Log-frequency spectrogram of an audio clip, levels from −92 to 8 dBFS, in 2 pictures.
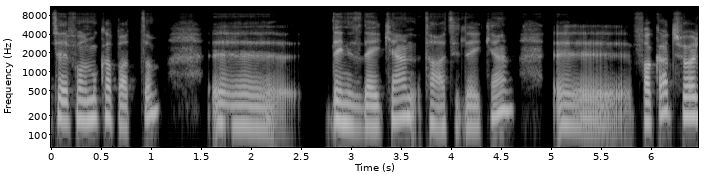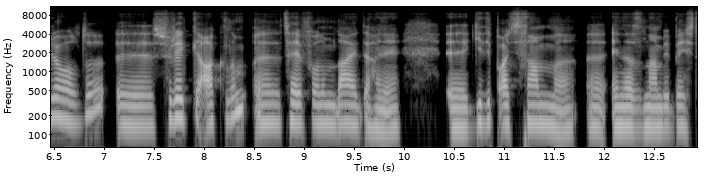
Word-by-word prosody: telefonumu 180 -1 0
kapattım, 185 +5 -2 0.5
eee, 145 -3 -2 0.5
denizdeyken, 155 +4 0
tatildeyken. 155 - -3 0.4
Eee, 70 -5 -3
fakat 165 +8 +1
şöyle 195 -1 +4
oldu, 180 +8 0
eee, 140 -1 +1
sürekli 180 +6 +4
aklım, 185 +10 +4
eee, 155 0 +1
telefonumdaydı, 150 -1 +2
hani, 130 0 0 0.5
eee, 130 0 +3
gidip 155 +5 -4
açsam 150 0 +3
mı? 130 -2 -1
Eee, 135 -1 -1
en 135 +1 +3
azından 135 0 +2
bir 135 -2 -3
5 140 -2 -1
150 Hz, 110 wpm, -26 LUFS, 135-175 Hz, 0.5 s, şöyle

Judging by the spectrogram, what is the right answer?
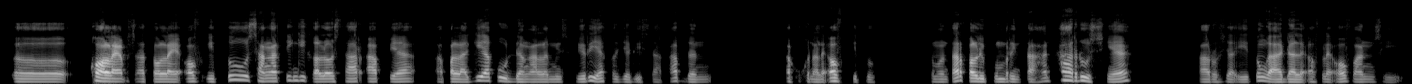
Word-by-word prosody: eee, 125 -1 +1 0.3
kolaps 135 -2 +8
atau 130 -1 -3
layoff 125 +3 +2
itu 205 +10 -2
sangat 145 -4 +1
tinggi 185 -1 -4
kalau 130 +1 +2
startup 135 0 -2
ya, 130 +1 -1 0.2
apalagi 125 +8 +1
aku 155 -5 -1
udah 120 -1 -3
ngalamin 120 +1 -4
sendiri 130 +1 -3
ya 145 - -6
kerja 120 -3 -10
di - - -13
startup, 115 +7 -10
dan 115 0 -8 0.8
aku - - -7
kena - - -6
layoff 155 0 +5
gitu. 115 -3 -15 0.6
Sementara 120 -1 0
kalau 140 -1 +6
di 130 - -3
pemerintahan 130 +3 -6
harusnya 170 -4 +2 0.6
harusnya 115 0 -6
itu 115 0 -9
enggak 115 -8 +3
ada 120 - +3
layoff-layoff-an 120 0 -5
sih. 110 -2 -21
130 Hz, 150 wpm, -25 LUFS, 120-140 Hz, 0.8 s, kolaps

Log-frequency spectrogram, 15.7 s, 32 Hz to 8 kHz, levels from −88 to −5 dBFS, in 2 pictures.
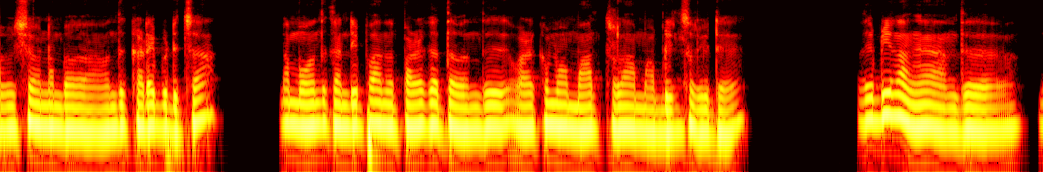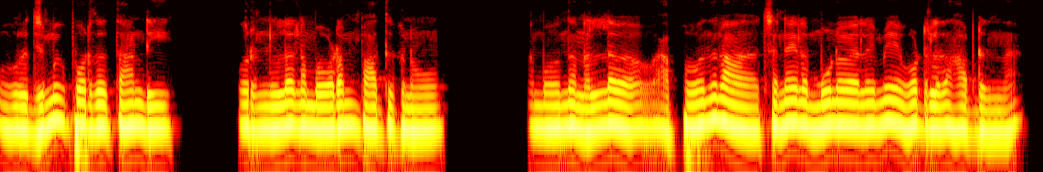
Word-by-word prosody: விஷயம் 140 +1 +1
நம்ம 130 -1 +1 0.3
வந்து 130 +2 0
கடைப்பிடிச்சா, 135 +1 0 0.6
நம்ம 150 -1 +1
வந்து 145 +1 0
கண்டிப்பா 140 +1 +1
அந்த 140 -1 +1
பழக்கத்த 140 0 +1
வந்து 125 +2 0 0.2
வழக்கமா 135 +1 +1
மாற்றலாம்." 130 0 0
அப்பிடின்னு 115 +1 -1
சொல்ட்டு. 115 -2 0 1.0
அது 160 - -2
எப்பிடின்னாங்க 170 -6 +3 0.2
அந்த 125 0 -2 0.7
ஒரு 130 -1 +1
ஜிம்முக்கு 150 +4 +1
போறத 140 -1 +2
தாண்டி, 140 -2 +2 0.6
ஒரு 130 - 0
நல்ல 130 +2 +3
நம்ம 135 -1 +2
உடம்பு 140 0 0
பார்த்துக்கணும். 125 -1 -1 0.7
நம்ம 135 0 -2
வந்து 140 +1 +2
நல்ல 135 +4 +1 0.4
அப்போ 115 +6 -5
வந்து 160 +4 +2
நான் 130 -3 +1
சென்னையில 150 +1 +2
3 150 +1 +2
வேளையுமே 145 +3 +1
ஹோட்டல்ல 135 -1 +1
தான் 135 - 0
சாப்பிட்டுருந்தேன். 115 +3 -3
135 Hz, 145 wpm, -22 LUFS, 125-145 Hz, 1.0 s, எப்பிடின்னாங்க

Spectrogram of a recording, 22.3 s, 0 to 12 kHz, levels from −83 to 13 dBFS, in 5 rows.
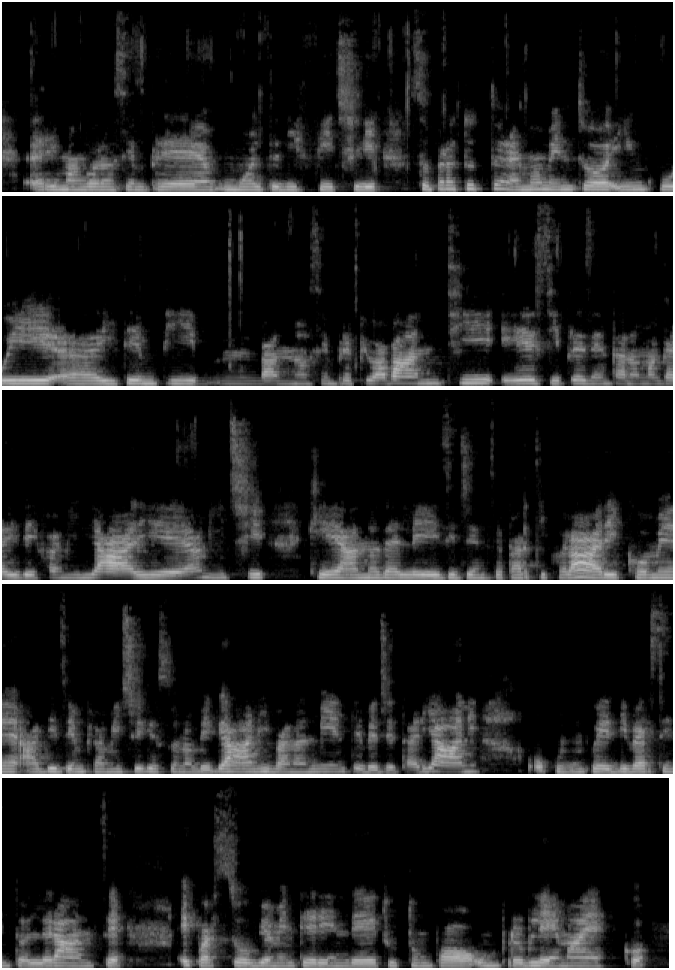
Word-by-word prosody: ehm, - - -2
rimangono 195 -1 0
sempre 185 -2 0
molto 195 -1 -2
difficili, 185 0 -1 0.2
soprattutto 225 +3 -2
nel 195 -3 0
momento 210 +1 +1
in 205 0 0
cui, 205 -1 +5
ehm, 190 -1 0
i 190 -1 0
tempi, 200 -1 0
mhmm, 195 -5 -19
vanno 185 +1 -4
sempre 195 0 -9
più 195 +1 -7
avanti 215 +2 +1
e 205 +2 +2
si 195 -2 -6
presentano 195 -2 -5
magari 190 -1 -3
dei 185 -1 -1
familiari 190 -1 +3
e 180 - +2
amici, 205 +2 -4 0.3
che 200 -1 0
hanno 190 +1 +1
delle 190 -1 +2
esigenze 190 0 -3
particolari, 195 0 +4
come 195 0 -1
ad 180 +1 -2
esempio 190 -1 -1
amici 185 +1 -4
che 195 -2 -2
sono 185 -3 -9
vegani 195 +3 +2
banalmente, 190 +3 -5
vegetariani, 185 +4 +1 0.3
o - - -4
comunque 185 -1 -3
diverse 185 +1 -1
intolleranze, 185 0 +1 0.3
e 230 - +1
questo 185 +1 +1
ovviamente 185 0 -1
rende 175 0 0
tutto 195 +1 -8
un 185 -1 -7
po' 180 -2 +3
un 190 0 -2
problema, 180 -2 +2
ecco. 170 0 -4
190 Hz, 145 wpm, -24 LUFS, 185-200 Hz, 0.3 s, cui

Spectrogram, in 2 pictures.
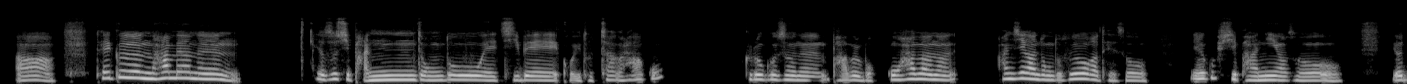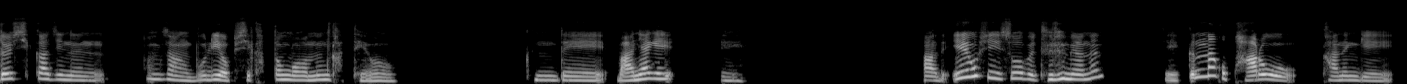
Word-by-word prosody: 아. 190 -3 -2 0.4
퇴근하면은 285 - +3 0.8
6 235 0 +1
시 245 -2 -2
반 210 +3 +4
정도에 205 -1 +2
집에 195 0 -1
거의 95 -1 -5
도착을 190 +2 -6
하고 230 +9 -6 0.8
그러고서는 210 -4 0
밥을 200 -2 -1
먹고 180 +5 -2
하면은 230 -2 +2 0.4
1 255 0 0
시간 255 -2 +4
정도 210 -2 0
소요가 245 -2 +3
돼서 175 -2 -4 0.4
7 270 +2 -1
시 235 - -2
반이어서 190 -4 0 0.5
8 245 +6 +3
시까지는 225 -8 -3 0.4
항상 230 -8 -3
무리 210 +5 +1
없이 185 +1 -1
갔던 225 +2 -2
거는 200 +1 +1
같아요. 165 -6 -6 1.4
근데 195 -3 -3
만약에 255 +7 +3 0.5
예. 170 -4 -9 1.8
아 190 -1 +1
네 - - -9
7 335 +10 +4
시 290 -6 -1
수업을 260 -4 -1
들으면은 240 - +2 0.6
이제 - - -5
끝나고 360 -7 +2
바로 205 -2 +3 0.3
가는 195 0 -4
게 170 -3 -7
210 Hz, 190 characters per minute, -22 LUFS, 190-245 Hz, 1.8 s, 반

